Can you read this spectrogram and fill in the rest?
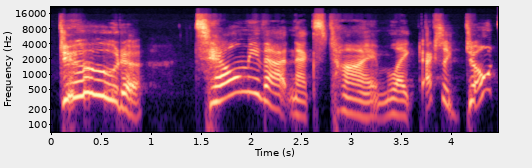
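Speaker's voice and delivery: sudden loud high dude; shocked and loud, real disbelief; stunned dude. Retold or imitated. Coach retells her shocked reply to a client, loud and high.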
